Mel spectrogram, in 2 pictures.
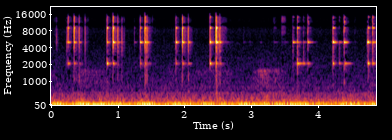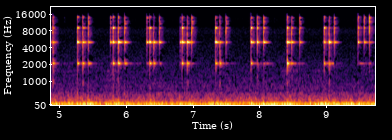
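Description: A hand-sized hollow speckled glass votive holder with a lit candle inside is held and tapped and lightly scratched with long painted nails. Quick, bright glassy clicks come in irregular bursts with a short high ring over a low background rumble.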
